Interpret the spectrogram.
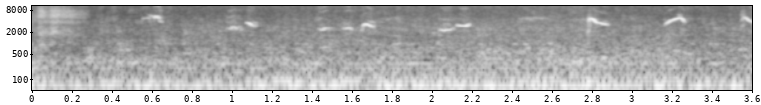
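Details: Brown-throated sunbird singing actively (gacor), giving sharp, high, arched chirps in an irregular series of about seven notes, with a soft background hiss.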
